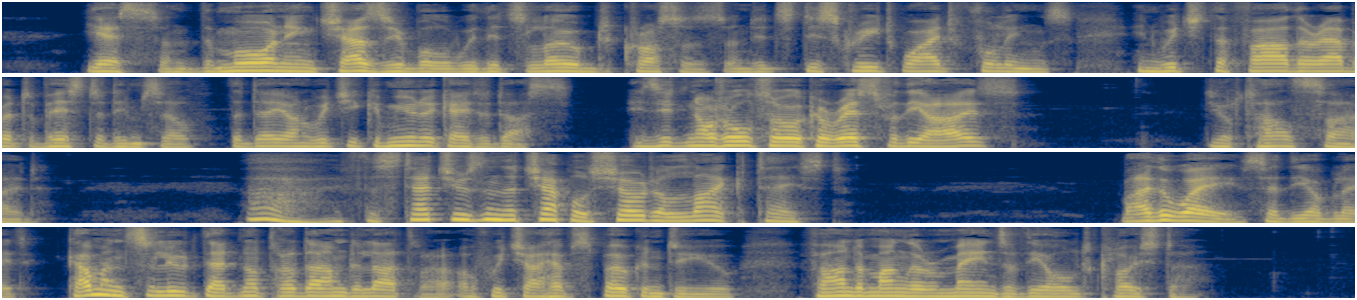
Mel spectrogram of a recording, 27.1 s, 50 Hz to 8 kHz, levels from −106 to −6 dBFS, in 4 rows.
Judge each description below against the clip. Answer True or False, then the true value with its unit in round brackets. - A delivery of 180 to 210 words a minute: True (190 wpm)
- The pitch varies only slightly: False (4.0 semitones)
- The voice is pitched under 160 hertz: True (140 Hz)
